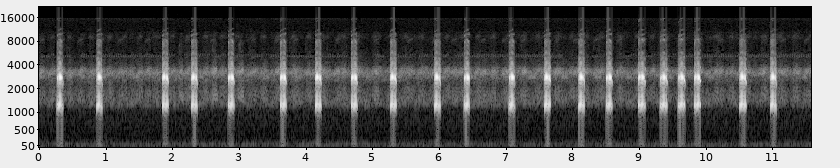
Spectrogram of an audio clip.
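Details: Fejervarya kawamurai, Kawamura's rice frog, in Kamo River rice paddies at Itoshima, Fukuoka Prefecture, Japan. Loud clipped croaks repeat unevenly, about two a second, bunching into a quick run near the end, backed by a constant buzzing frog chorus.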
